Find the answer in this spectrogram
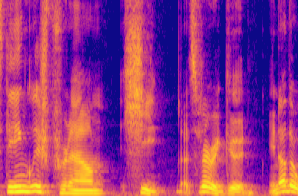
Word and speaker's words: へ: He is pronounced like he in help or Helen.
